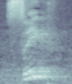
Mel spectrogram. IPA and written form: sliːp (sleep)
